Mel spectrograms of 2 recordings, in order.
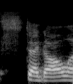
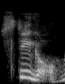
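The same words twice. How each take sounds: First: "Stegall" said STEG-all, short e, stress first, full "all" ending; "Stegall" with an eh vowel and a broad -gall; wrong name pronunciation. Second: "Stegall." said STEE-gull, long ee, stress first, weak -gull; "Stegall." with a long ee and a reduced second syllable; corrected name pronunciation. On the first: Host greeting the guest, mispronouncing "Stegall" as STEG-all. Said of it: "That's not close at all". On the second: Host repeating the guest's correction, "Stegall." as STEE-gull. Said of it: "What would be right?". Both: Shown as a demonstration.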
